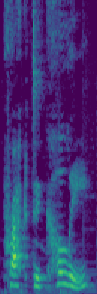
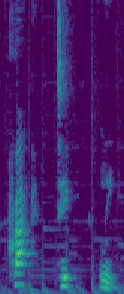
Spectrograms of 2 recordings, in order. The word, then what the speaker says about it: practically: another very common adverb so it's not practically it's just three syllables practically practically practically i've practically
